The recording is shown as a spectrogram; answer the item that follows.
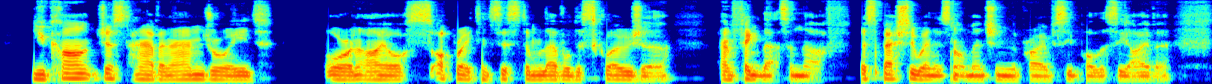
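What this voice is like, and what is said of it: British accent. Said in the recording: “as you can probably tell from my accent, I'm British and a European”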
